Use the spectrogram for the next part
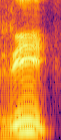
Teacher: तो आपकी जीभ लपाक से पहुंचती है आपके दांतों के जस्ट ऊपर वाले भाग पर जिसको कहते हैं मुर्दा।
